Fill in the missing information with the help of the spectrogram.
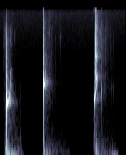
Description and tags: Water Drop Single
water, Single, Drop, Drops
